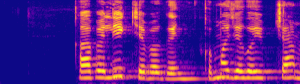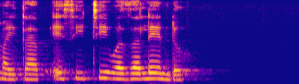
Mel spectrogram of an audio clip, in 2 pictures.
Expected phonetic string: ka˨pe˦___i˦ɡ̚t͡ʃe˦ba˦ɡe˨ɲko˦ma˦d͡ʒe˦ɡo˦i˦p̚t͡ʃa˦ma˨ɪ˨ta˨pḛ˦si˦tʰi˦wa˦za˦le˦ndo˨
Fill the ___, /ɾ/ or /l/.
l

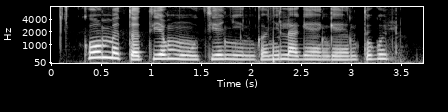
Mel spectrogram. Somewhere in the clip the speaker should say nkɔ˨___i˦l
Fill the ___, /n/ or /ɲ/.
ɲ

